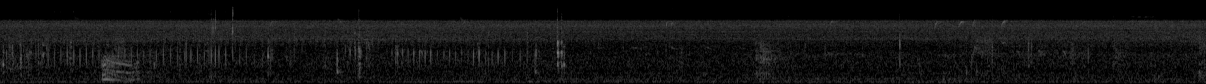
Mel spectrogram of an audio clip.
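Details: Loud summer cicadas produce a continuous high, sizzling drone without pause, overlaid by occasional short clicks and light patter-like taps.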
